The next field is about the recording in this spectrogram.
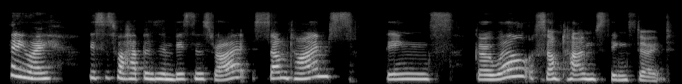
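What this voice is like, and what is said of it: Strained voice after losing it. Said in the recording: “my voice just gave up. It's still not completely back. I don't know if you can hear that, but I know that I can. ... I've had a few weeks of coughing and losing my voice.”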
